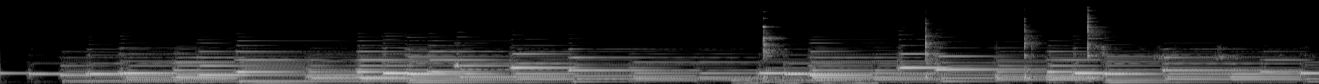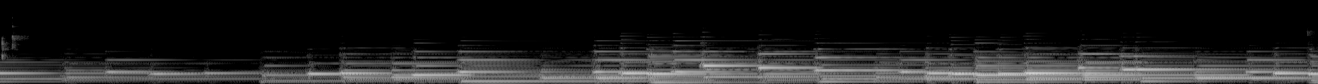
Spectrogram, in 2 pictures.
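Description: Background piano music: a melody over chords, each note struck and then fading.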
